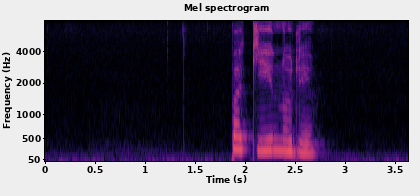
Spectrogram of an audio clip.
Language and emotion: Russian, sad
